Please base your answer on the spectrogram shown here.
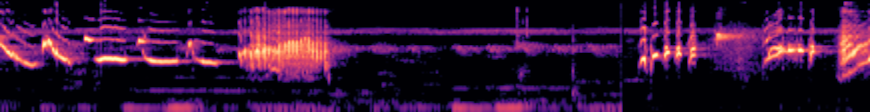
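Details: Young AF-type canary in training, singing short rolls: looping whistled notes and a buzzy burst, a pause, then fast clipped chirps and bright rising whistles.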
